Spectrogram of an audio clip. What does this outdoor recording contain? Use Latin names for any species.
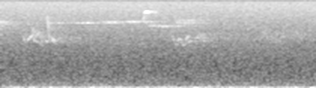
Vireo olivaceus, Setophaga virens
